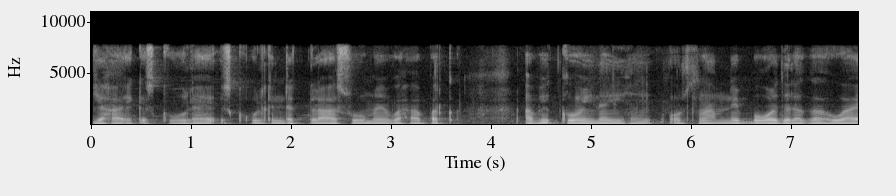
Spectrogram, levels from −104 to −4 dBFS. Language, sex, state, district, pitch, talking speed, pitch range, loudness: Hindi, male, Uttar Pradesh, Etah, 105 Hz, 170 wpm, 100-110 Hz, -37 LUFS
